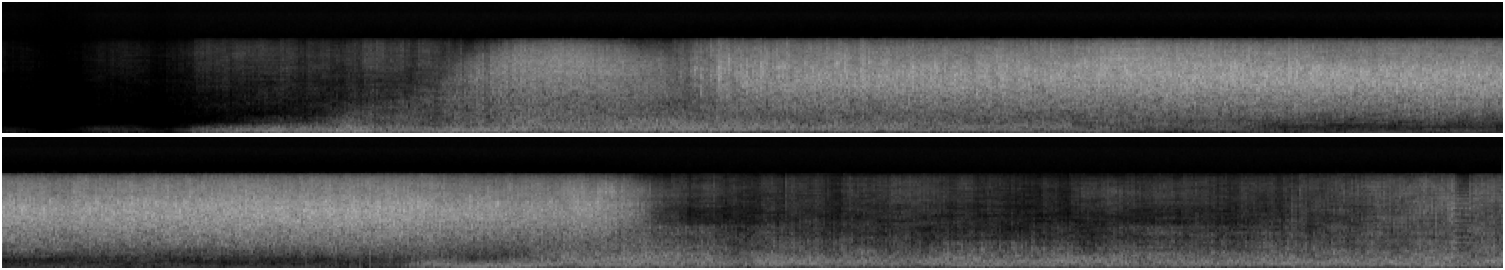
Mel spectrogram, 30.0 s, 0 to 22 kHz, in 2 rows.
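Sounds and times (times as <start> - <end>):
deep rumble: 0.9 - 30.0
audience applauding: 5.9 - 21.7, 28.6 - 30.0.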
